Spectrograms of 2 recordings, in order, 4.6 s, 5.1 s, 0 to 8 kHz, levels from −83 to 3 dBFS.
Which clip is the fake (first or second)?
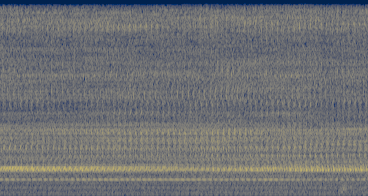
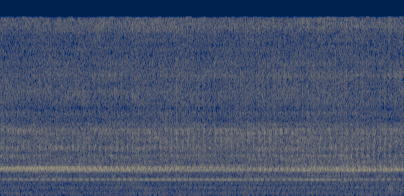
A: second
